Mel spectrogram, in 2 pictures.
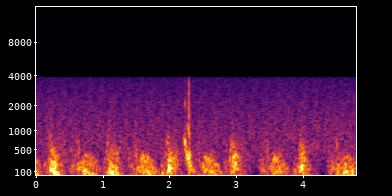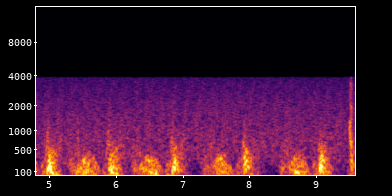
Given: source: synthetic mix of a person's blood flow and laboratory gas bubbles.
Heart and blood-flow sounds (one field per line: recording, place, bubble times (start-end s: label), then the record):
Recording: Doppler ultrasound of blood flow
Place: precordium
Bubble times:
2.21-2.36 s: bubbles
9.49-9.58 s: bubbles
From the record:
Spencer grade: 2 (many but less than half of the cardiac periods contain bubble signals, singularly or in groups)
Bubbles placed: only in the low amplitude regions of the cardiac cycle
